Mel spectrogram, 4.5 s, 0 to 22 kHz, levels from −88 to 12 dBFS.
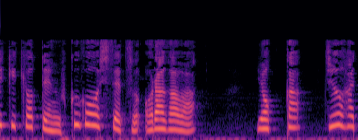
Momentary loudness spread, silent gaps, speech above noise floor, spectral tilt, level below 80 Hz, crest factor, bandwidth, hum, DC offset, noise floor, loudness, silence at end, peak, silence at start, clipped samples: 7 LU; none; 27 dB; -6 dB/octave; -58 dBFS; 16 dB; 8 kHz; none; under 0.1%; -51 dBFS; -24 LUFS; 0.05 s; -8 dBFS; 0 s; under 0.1%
